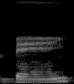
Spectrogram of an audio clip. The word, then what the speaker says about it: bem: Mas quando vamos pronunciar, nós nós pronunciamos bem como colocasse um i aqui entre o e o i.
